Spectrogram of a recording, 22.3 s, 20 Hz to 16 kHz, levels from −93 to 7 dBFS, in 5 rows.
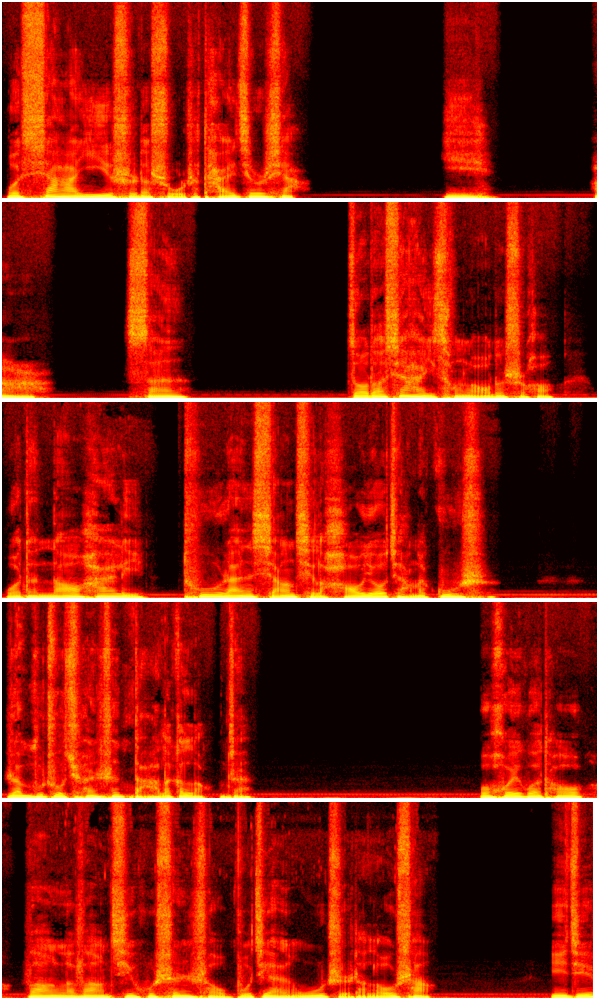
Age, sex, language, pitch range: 20-39, male, Chinese, 90-125 Hz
